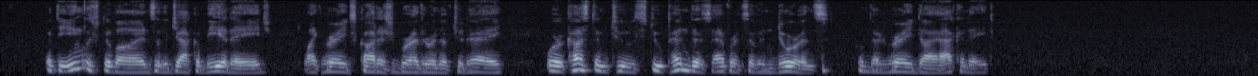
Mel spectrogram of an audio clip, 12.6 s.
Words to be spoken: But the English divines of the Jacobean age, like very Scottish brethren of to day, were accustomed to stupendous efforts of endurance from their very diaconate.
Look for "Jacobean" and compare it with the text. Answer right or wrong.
right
